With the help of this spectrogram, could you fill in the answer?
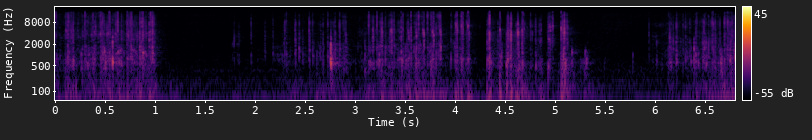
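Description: Long blue acrylic nails scratch and tap across a large, thin, flexible transparent sheet of clear plastic backing covered in rows of small faceted rhinestones, held up in the air. Dense bursts of quick, dry clicking and crinkly scratching come and go with quieter gaps between them, each tick short and bright with almost no ring.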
